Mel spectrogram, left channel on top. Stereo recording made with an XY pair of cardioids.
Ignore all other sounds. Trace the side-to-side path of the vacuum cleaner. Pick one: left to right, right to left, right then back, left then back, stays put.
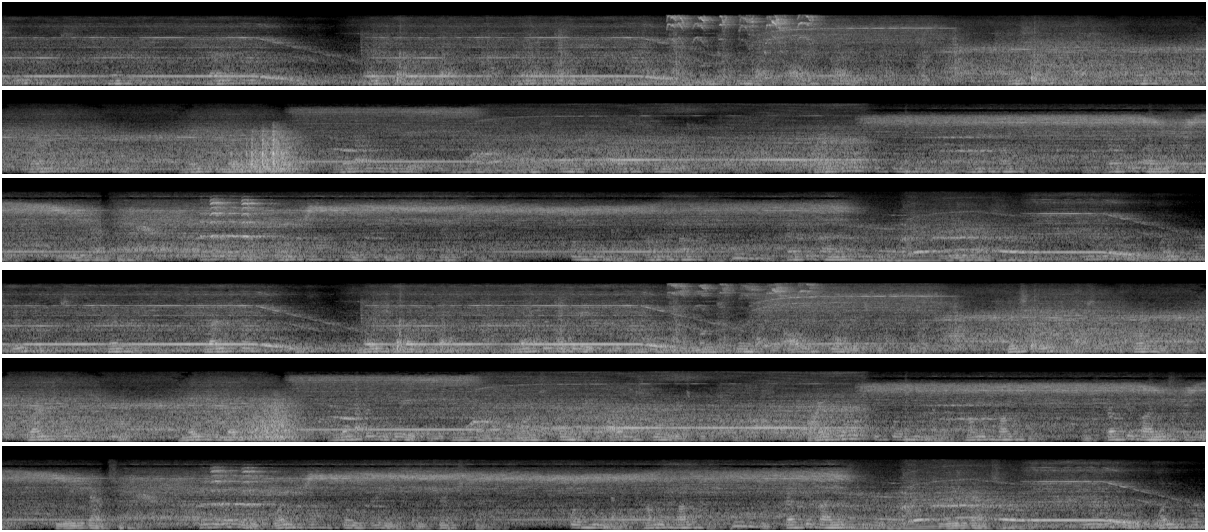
left then back.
